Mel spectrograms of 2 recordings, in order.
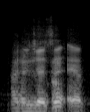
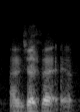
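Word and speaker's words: الجزائر: How do you say? Algeria. Aljazair. In Arabic, Aljazair. Aljazair. In Italian, we say Algeria. Algeria. Yeah. In English, like in English, Algeria. Yeah. In French, Algerie.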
